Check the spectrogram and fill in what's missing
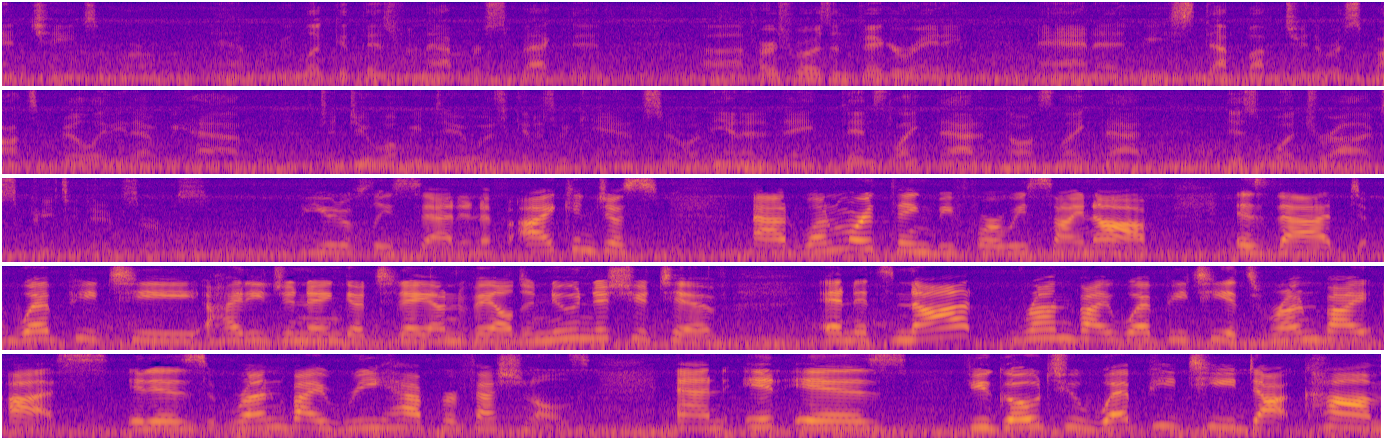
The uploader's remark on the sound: LIVE from the Ascend Conference in Washington DC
